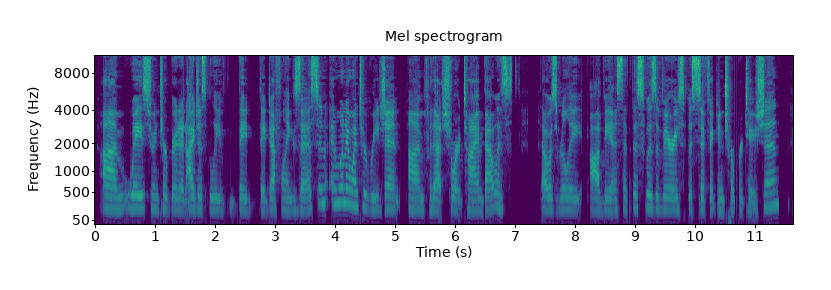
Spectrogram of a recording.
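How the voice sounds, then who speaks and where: In a dry, close sound with no echo, a woman speaks at a moderate pace with ordinary pitch variation and hardly any pauses. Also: medium pitch for a woman. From New Jersey. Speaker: author. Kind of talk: interview. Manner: halting; loud. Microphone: audio is good.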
